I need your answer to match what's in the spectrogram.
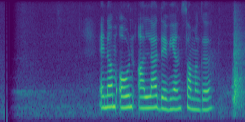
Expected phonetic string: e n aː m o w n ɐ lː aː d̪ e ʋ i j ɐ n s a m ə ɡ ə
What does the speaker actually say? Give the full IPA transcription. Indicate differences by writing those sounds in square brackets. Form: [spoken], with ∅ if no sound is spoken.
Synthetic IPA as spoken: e n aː m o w n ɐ lː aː d̪ e ʋ i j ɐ n s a m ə ɡ ə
